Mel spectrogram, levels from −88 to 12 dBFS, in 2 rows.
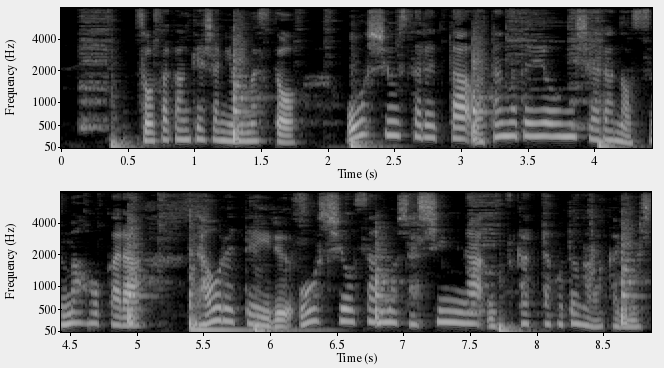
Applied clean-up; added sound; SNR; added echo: classical method log-MMSE.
